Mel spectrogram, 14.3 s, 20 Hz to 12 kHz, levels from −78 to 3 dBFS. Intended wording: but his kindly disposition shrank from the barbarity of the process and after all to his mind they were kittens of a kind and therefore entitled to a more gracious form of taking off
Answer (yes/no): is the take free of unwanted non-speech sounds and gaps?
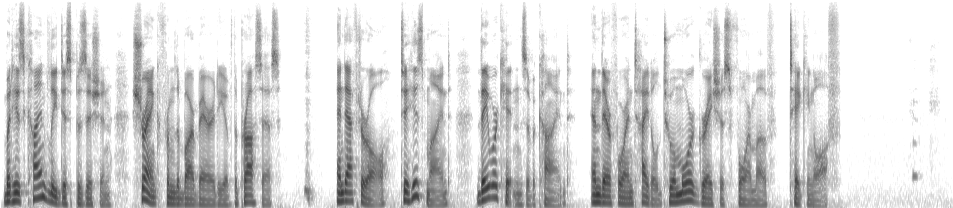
no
